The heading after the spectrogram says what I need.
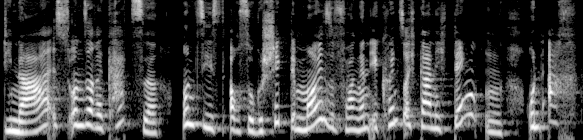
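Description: A woman's voice: sits high, big pitch swings, moderate pace, fairly bright tone, voice pushed up. A woman voicing a curious, polite young girl who talks eagerly and earnestly.

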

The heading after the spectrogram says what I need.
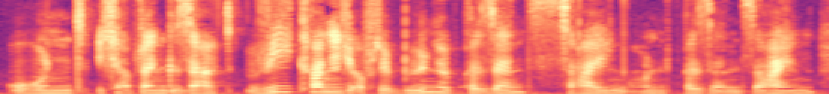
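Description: A woman talking about her voice and the stage in a relaxed chat. She pauses often and searches for her words. Her voice sits at an ordinary middle pitch. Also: a little hiss or hum. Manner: hesitant, with frequent fillers and restarts. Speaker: stage speaker. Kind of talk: casual conversation.

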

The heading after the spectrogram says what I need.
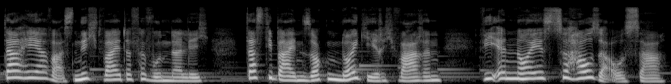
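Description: A woman reading a children's bedtime story aloud in a gentle, unhurried storytelling manner. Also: mid-range voice, very animated. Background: faint music.

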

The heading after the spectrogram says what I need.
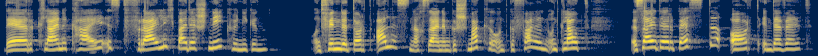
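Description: A woman reading aloud and voicing a wise old Finnish healer woman in a storybook, calm and instructive. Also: high voice, takes it slowly.

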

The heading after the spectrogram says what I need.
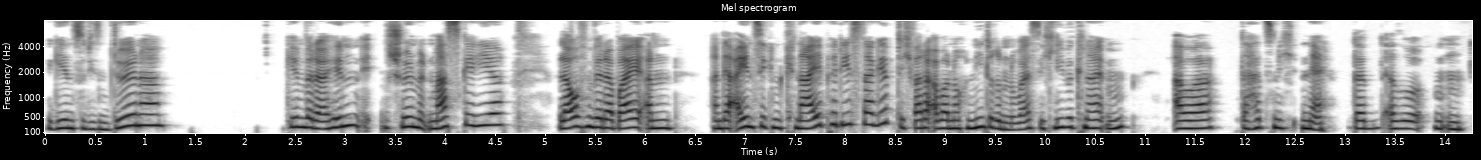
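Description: A young woman co-hosting a casual podcast, rambling through anecdotes. She giggles often and restarts her sentences. Her voice sits at an ordinary pitch for a woman. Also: normal speed, a little mellow. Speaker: podcast co-host. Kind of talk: casual chat.

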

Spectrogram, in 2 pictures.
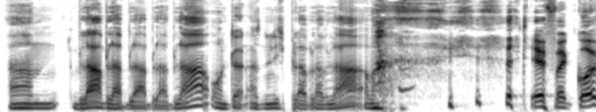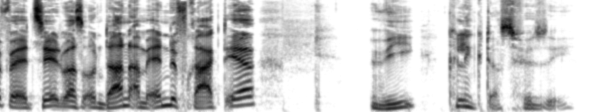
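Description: A man's voice: medium pitch, normal speed, vocal fry, no room sound, clean studio sound. A man hosting a podcast as a sales trainer, talking casually and directly, laughing as he mocks stock sales phrases.

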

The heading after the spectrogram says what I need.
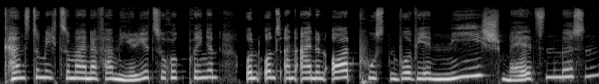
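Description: A tiny snowflake girl, lost and tearful, as a woman reading a bedtime story puts her on. Her voice sits very high and whines in pleading tones. The sound is dry and close. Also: normal speed, warm tone, no echo, lightly acted. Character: small sad female snowflake, tearful and anxious.

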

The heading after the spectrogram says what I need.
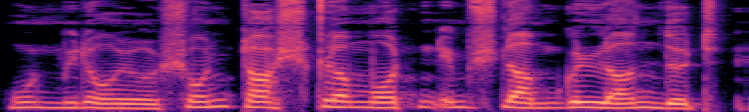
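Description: Guy doing a chunky security mouse, thick dialect, slow, kinda husky, storybook voice. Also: medium pitch, darkish tone, no room sound, clean studio sound. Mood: amused. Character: burly male house mouse security guard, dry humor.

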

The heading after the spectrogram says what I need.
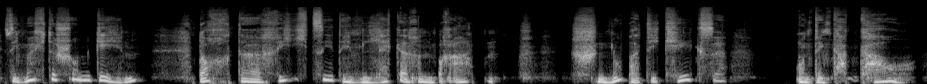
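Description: A man reading a children's story aloud with calm, expressive storytelling. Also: mid-range voice, takes it slowly, slightly rough, no echo, clean studio sound. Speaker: narrator.

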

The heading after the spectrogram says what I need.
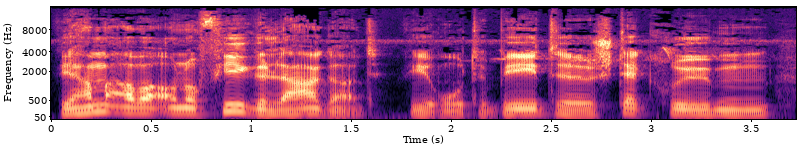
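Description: A man's voice: lowish voice, animated, moderate pace. A man playing Bjarne, a friendly farmer of about forty who patiently explains how his farm works. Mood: explaining.

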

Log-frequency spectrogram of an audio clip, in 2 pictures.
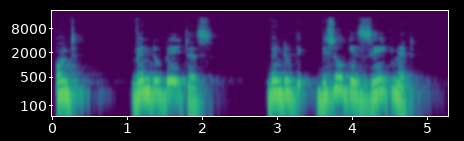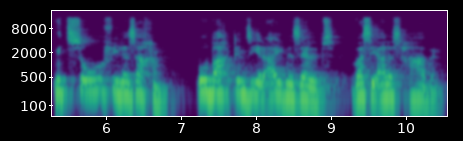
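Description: A man's voice: high voice, slow pace, dark tone. A man speaking German as a non-native, giving an earnest spiritual talk full of rhetorical questions and repetition. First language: not German. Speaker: spiritual teacher.

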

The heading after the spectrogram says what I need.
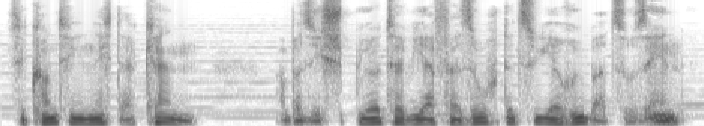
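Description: Deep, husky male horror narrator. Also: sing-song, soft background music. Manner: dark, measured storytelling.

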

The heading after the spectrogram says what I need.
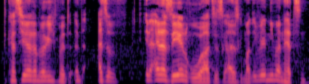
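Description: A young German man telling a long, animated everyday story in casual chat, acting out his own inner voice and mocking himself. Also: fairly high pitch, racing.

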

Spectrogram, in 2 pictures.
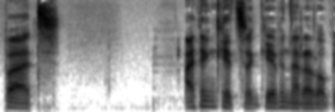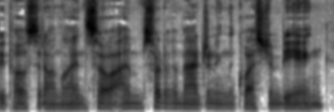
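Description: A man's voice: sits low, little pitch movement, moderate pace, gravelly. A man co-hosting a podcast, teasing and cracking crude jokes in casual chat. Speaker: podcast co-host.

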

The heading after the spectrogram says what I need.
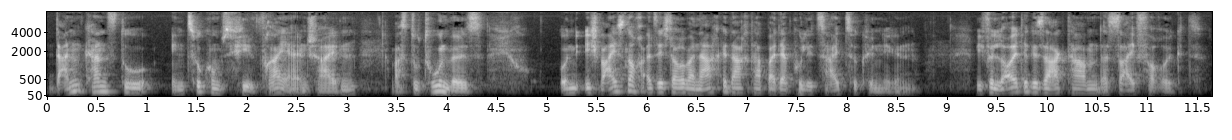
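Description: A middle-aged man hosting a motivational podcast, talking lively and acting out little everyday scenes in changing voices. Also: lowish voice, normal speed, creaky. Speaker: podcast host and coach.

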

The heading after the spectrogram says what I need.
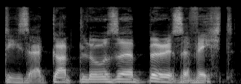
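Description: A man's voice: lowish voice, takes it slowly, pushed and bright, no echo, studio quality, exaggerated voice. A man playing a hot-tempered old tailor in a storybook reading, scolding and indignant. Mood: enraged.

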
